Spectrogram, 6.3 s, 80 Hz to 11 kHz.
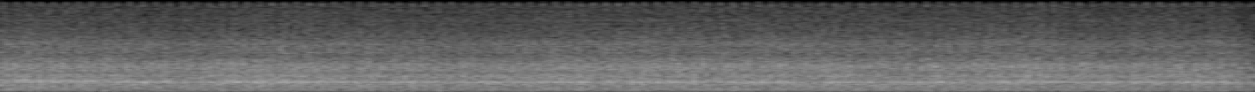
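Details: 1991 Saab 9000 2.3 turbo 16-valve, after an easy repair under the coil pack for an intermittent running fault, before warm-up drive: steady, even idle with no misses, knocks or surges; normal idle.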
